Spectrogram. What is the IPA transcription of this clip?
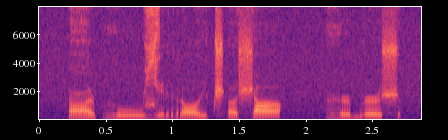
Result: ʕ ə˞˨ p ɦ uː˦˨ ʑ ɪ˨ r ɔː˨ i̯ t͡ʃʼ ʌ˨ ʃ ɑ˦˨ | ɦ ə˞˨ b ə˞˦ ʃ

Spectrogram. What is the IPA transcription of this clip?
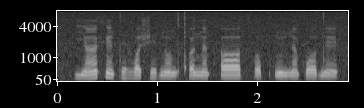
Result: j ã x ɛ̃ t ɛ̤ v ɒ ʃ ɛ̤ d ɾ ɔ̃ː d qʼ u n ã t͡sʼ ɒː t͡sʼ ɔ pʼ ũ d ɾ ã p ɔ d ɛ̃

